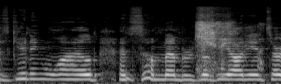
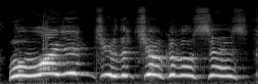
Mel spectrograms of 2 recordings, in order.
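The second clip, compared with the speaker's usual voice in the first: very high, loud squeaky bird voice; talking Chocobo; 13 semitones higher, 8 dB louder than usual. Acted. The Chocobo sassing Vincent, a very high squeaky bird voice. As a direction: squawk back cheekily.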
